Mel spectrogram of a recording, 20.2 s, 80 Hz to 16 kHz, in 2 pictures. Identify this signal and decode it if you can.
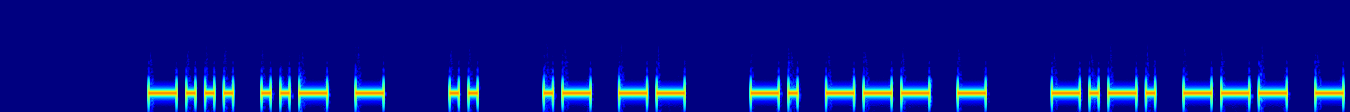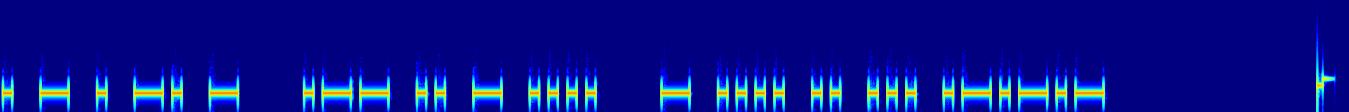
Morse code, heard as a keyed tone, about 17 wpm, 700 Hz. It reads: BUT I AM NOT CONTENT WITH THIS.
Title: Sentences from Top 1000 Words - Review Part 6 - 17wpm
